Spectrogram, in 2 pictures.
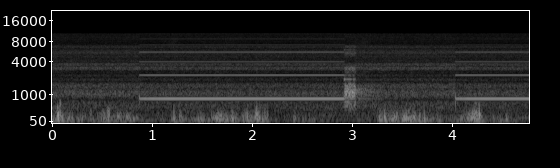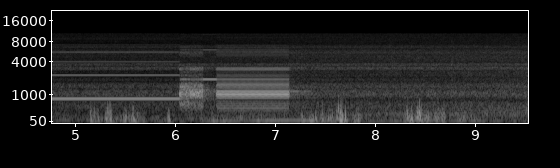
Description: ZX Spectrum tape loading, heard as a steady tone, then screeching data, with tape hiss, room echo and street noise.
